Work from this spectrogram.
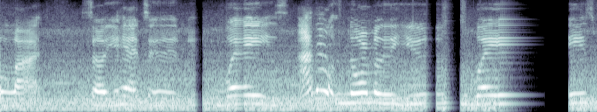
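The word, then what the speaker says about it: Waze: So, you had to ways.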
